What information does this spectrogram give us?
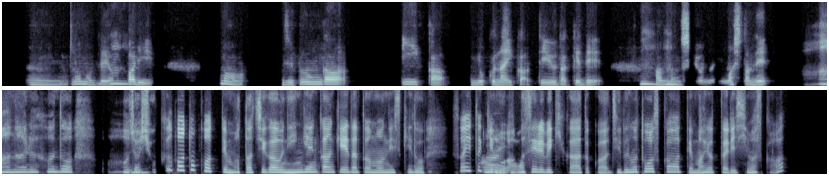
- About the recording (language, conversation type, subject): Japanese, podcast, 流行を追うタイプですか、それとも自分流を貫くタイプですか？
- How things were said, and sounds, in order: none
